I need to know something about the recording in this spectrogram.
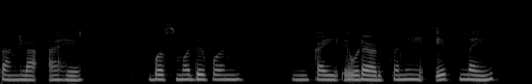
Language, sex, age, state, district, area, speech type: Marathi, female, 30-45, Maharashtra, Akola, urban, spontaneous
